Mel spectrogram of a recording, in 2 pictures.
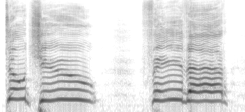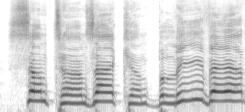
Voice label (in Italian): voce -15 percento; time stretching test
